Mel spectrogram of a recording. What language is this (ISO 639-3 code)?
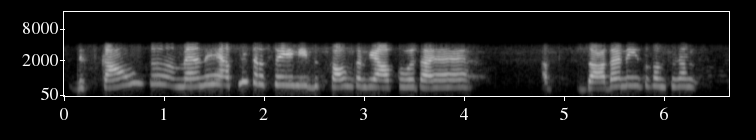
urd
